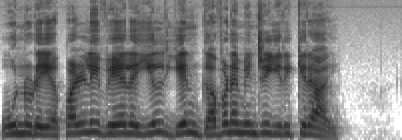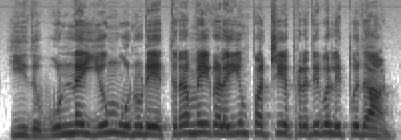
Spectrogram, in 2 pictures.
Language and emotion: Tamil, angry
